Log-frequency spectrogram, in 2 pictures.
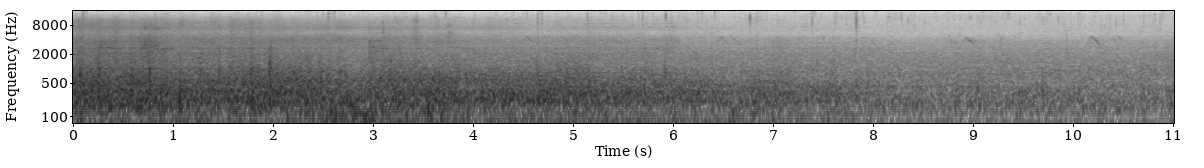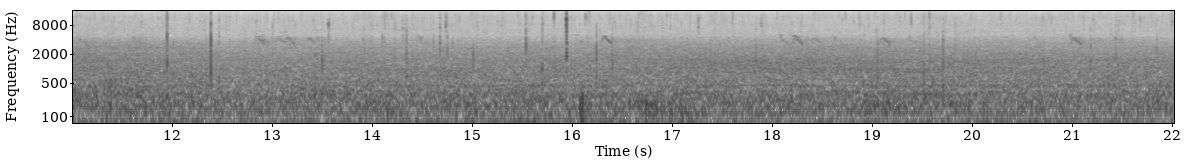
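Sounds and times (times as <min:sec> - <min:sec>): electric train rumble: 0:00.0 - 0:09.8
rain-like background hiss: 0:00.0 - 0:22.0
faint clicks: 0:11.9 - 0:16.6.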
